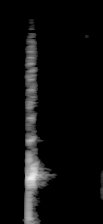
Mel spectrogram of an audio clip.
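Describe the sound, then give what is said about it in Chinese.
A button is pressed once, giving a single short, hollow plop with a bright mid-pitched ring that dies away almost instantly, followed by silence. No one speaks. “嘿嘿嘿，小朋友，你们看，我刚刚按按钮，根本就没事嘛，电灯也还开着，故事还继续在讲啊。”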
